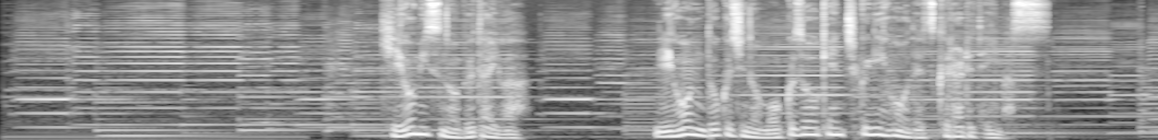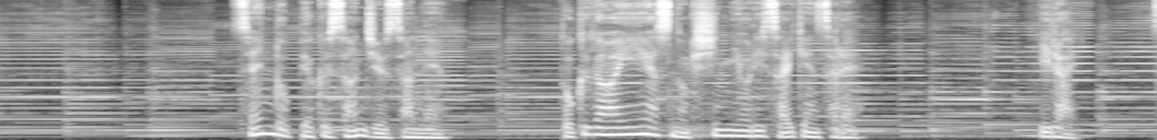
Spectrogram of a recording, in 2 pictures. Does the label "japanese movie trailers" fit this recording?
Yes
